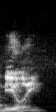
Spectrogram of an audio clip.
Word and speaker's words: Neagley: seasons uh as uh Neely although it's spelled differently it's spelled EA NE a GLE so the g is silent um she's great she's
